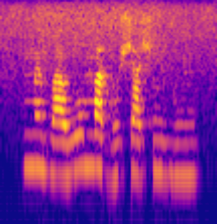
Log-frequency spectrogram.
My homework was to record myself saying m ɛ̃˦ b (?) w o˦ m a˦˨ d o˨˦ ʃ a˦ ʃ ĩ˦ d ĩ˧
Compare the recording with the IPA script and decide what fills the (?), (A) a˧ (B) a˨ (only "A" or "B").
A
